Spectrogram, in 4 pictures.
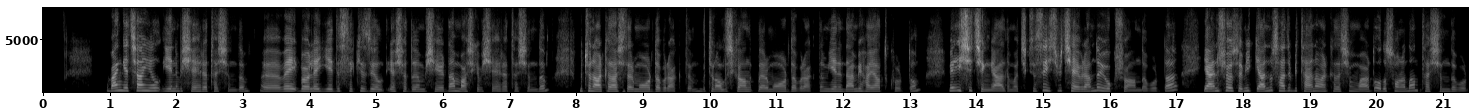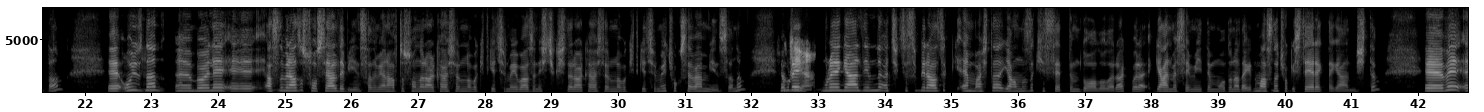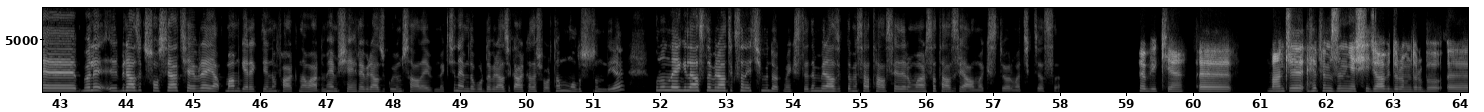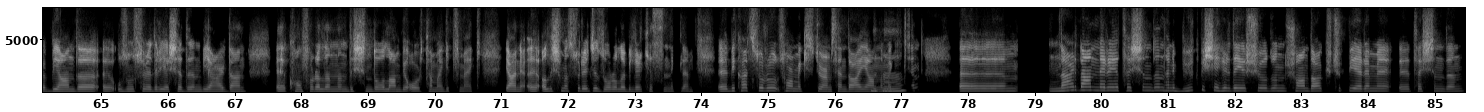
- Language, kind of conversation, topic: Turkish, advice, Yeni bir yerde nasıl sosyal çevre kurabilir ve uyum sağlayabilirim?
- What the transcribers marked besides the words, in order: other background noise; other noise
